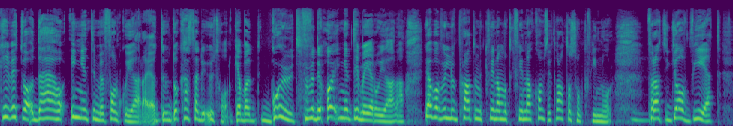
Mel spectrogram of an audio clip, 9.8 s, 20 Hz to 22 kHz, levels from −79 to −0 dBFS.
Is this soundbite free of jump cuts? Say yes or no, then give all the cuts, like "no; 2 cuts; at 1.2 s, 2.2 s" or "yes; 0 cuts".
no; 1 cut; at 7.3 s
